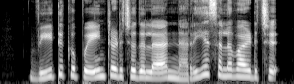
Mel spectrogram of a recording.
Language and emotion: Tamil, sad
